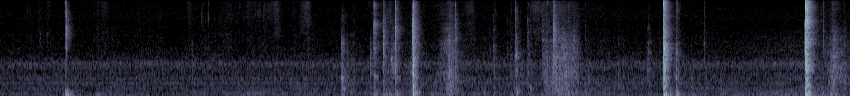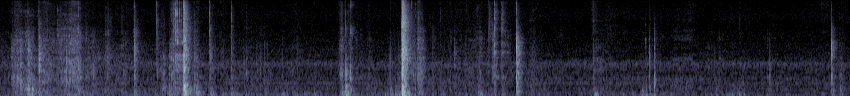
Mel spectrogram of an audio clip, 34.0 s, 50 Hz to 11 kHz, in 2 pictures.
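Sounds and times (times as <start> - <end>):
plastic pieces snapping together: 16.1 - 16.5.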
